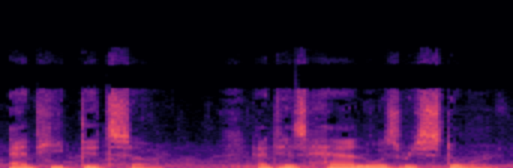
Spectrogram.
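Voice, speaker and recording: Guy narrating bible story, lowish voice, measured and formal, music underneath. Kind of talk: scripted scripture narration for a dramatized audio Bible.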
